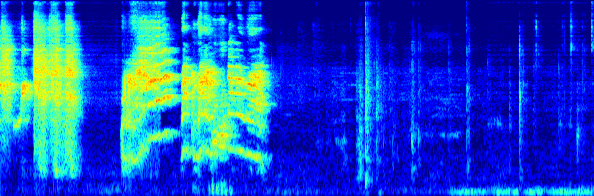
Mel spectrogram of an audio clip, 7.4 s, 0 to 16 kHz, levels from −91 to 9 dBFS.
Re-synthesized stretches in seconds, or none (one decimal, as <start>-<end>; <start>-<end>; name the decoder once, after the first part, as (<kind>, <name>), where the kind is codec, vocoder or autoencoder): 0.0-2.0 (codec, SNAC); 6.1-7.4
